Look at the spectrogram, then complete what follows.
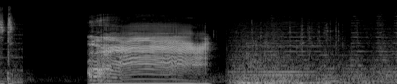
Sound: cries

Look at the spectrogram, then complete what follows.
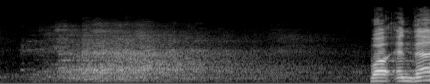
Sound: congregation laughing

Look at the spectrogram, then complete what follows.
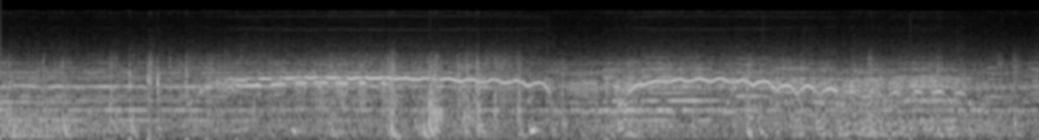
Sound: Champion whinnies

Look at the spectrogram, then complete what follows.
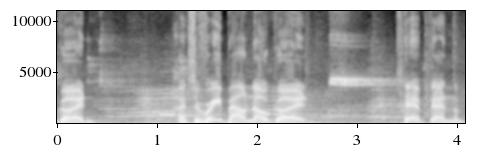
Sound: whistle blows

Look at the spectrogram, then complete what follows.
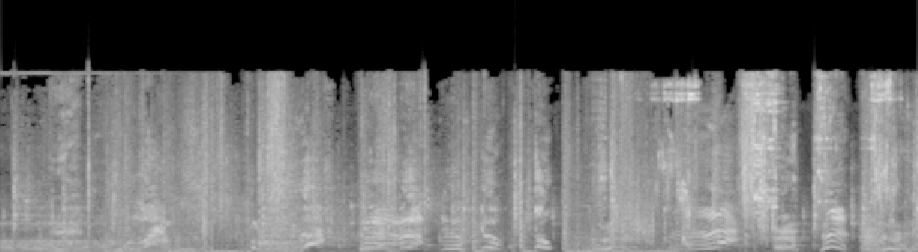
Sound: grunting

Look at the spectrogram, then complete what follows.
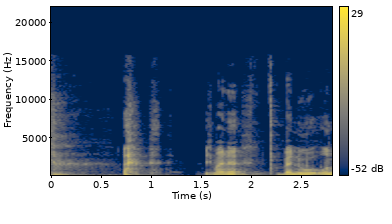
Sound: laughs

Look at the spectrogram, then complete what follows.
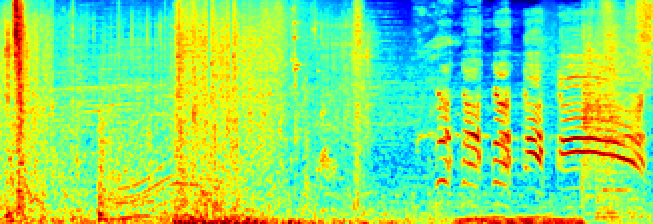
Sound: crash; evil laughter

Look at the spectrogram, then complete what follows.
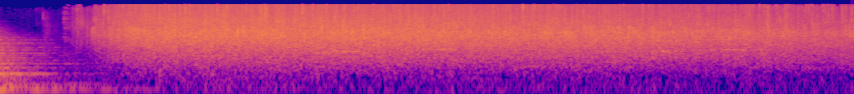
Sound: cheers & applause

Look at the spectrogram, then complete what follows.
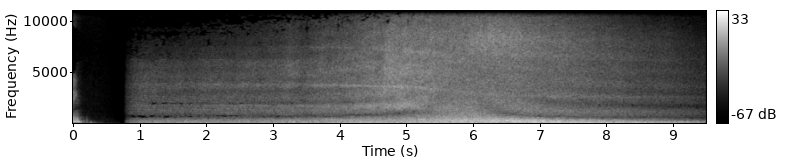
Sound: anticipatory airplane sounds

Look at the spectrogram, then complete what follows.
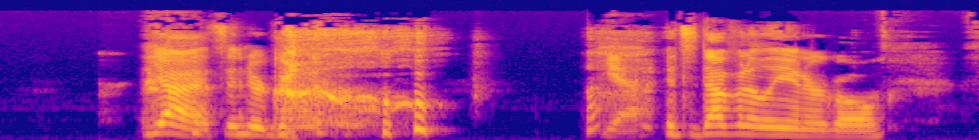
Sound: laughs

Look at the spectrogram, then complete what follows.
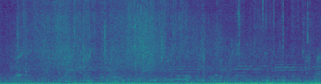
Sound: water splashes

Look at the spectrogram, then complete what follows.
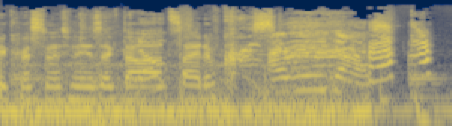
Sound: laughs

